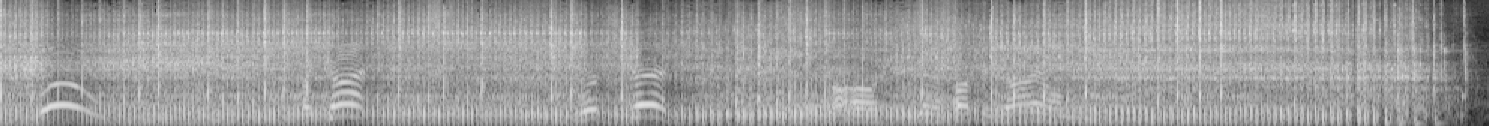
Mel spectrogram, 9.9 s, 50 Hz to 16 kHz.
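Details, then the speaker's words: Vintage 1970s Stihl 041AV 61cc two-stroke chainsaw, sat a year with stuck rings, smoking: loud buzzy run with throttle blips, then it dies abruptly; owner suspects a sticky carburetor float or idle set too low. "it died I think the float's a little bit sticky in it but I might have to turn the idle up a bit"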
